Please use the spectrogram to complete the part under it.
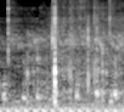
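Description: Speckled chicken clucking in short, soft, separate calls with one sharper squawk midway, fairly close over a low rumbling background.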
